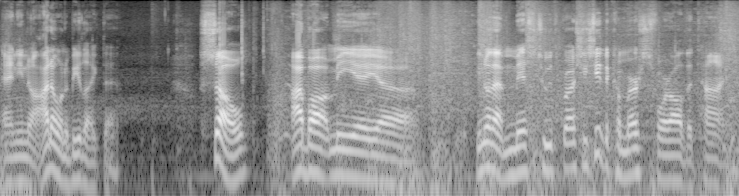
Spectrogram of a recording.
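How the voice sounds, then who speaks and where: Animated in tone, a man talks at a very fast pace with ordinary pitch variation. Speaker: gaming youtuber. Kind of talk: gameplay commentary. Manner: casual, animated.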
